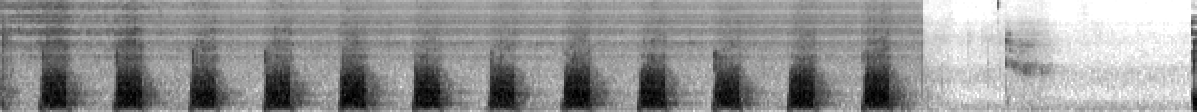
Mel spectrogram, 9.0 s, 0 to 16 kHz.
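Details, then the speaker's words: Congenital systolic murmur in a puppy, veterinary auscultation: regular whooshing beats about 107 a minute, each a single rushing turbulent sound without a clear second sound. "lo que simplemente escuchamos un solo golpe de turbulencia de soplo y eso se debe a que es un soplo sistólico"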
